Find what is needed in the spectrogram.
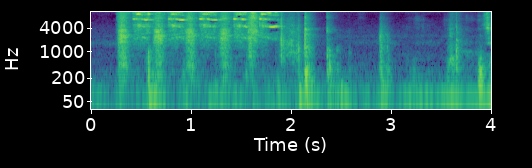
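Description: A rubber air-blower bulb squeezed in a quick run of puffs over about a second and a half, each a short hiss of air with a thin squeaky whistle, blowing dust off a telescope finder's lens. A few light clicks of handling follow.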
